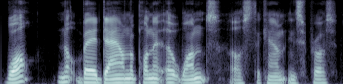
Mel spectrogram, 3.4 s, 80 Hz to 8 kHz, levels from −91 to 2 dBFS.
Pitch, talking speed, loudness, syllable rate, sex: 135 Hz, 225 wpm, -19 LUFS, 5.7 syllables/s, male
